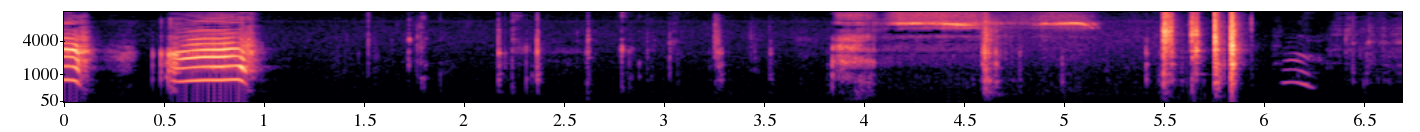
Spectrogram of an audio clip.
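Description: Two short high-pitched vocal calls from a child in the first second, then the handling of plastic toy figurines and a playset: faint clicks and taps, a brief scrape, and a quick run of plastic knocks about five and a half seconds in. A short falling squeak follows near the end.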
